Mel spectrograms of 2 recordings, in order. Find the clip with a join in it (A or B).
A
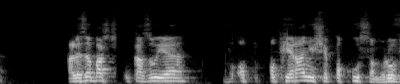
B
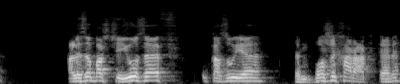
A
